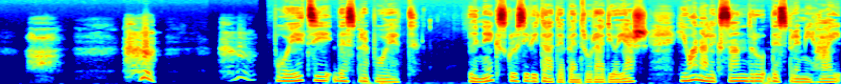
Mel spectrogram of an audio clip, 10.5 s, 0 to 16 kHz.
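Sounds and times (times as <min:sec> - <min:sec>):
heavy gasping breaths with strained voiced catch: 0:00.0 - 0:03.2
speech: 0:01.8 - 0:02.0, 0:02.9 - 0:10.5.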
